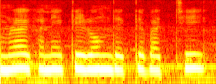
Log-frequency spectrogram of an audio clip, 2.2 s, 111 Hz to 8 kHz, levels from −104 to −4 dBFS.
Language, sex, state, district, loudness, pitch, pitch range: Bengali, female, West Bengal, Cooch Behar, -12 LUFS, 240 Hz, 235-250 Hz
